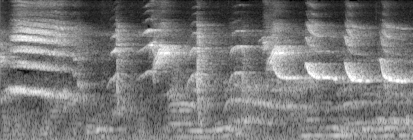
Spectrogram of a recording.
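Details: Common myna voicing clear whistled notes rich in overtones, then upslurred squeals and a burst of short, bright chirps, loud and close.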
